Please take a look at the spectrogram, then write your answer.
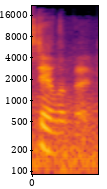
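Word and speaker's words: Tailem Bend: A tailium bend or tailm bend. It's on the sign. Just flick the camera. They can make their own pronunciation. I think it's tailor bent. It's tail and bend.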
